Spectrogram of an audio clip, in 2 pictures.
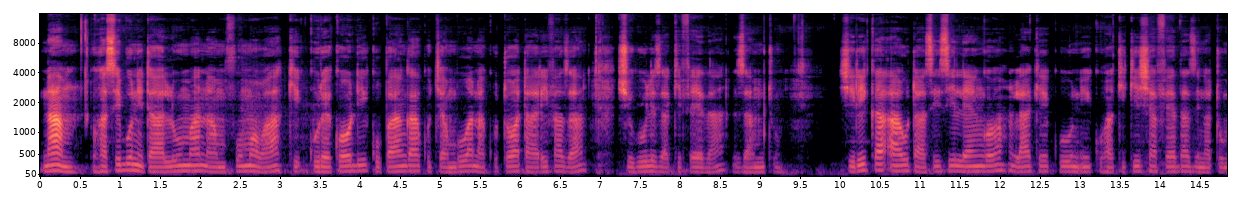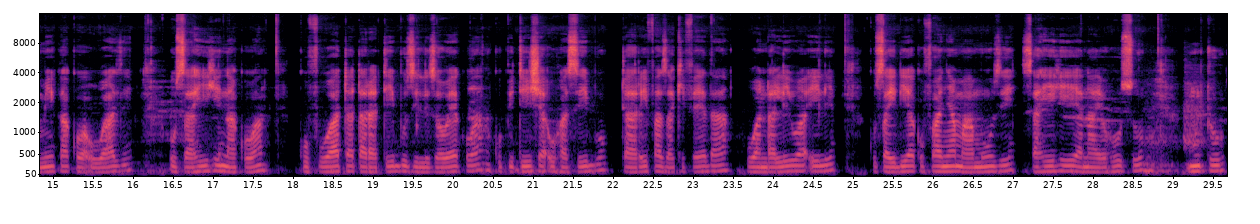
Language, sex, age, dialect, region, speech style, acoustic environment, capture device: Swahili, male, 18-24, Kenya - Nairobi Sheng-influenced, Kenya, relaxed, silence, mobile / Linux / Chrome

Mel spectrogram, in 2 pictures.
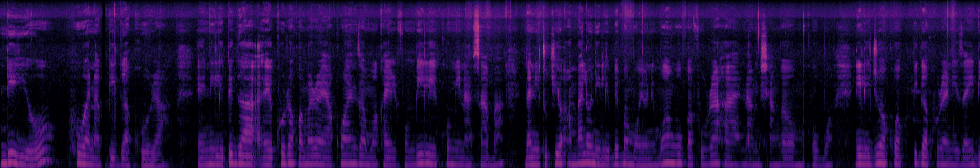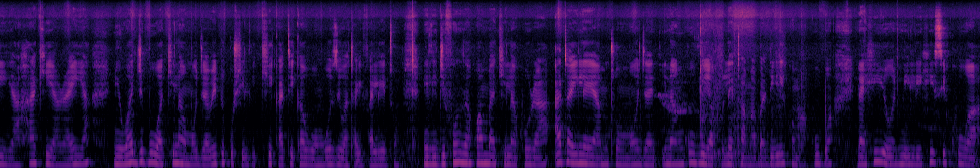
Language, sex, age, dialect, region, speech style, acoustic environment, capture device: Swahili, female, 25-34, Kenya - Nairobi Sheng-influenced, Kenya, happy, silence, mobile / Linux / Chrome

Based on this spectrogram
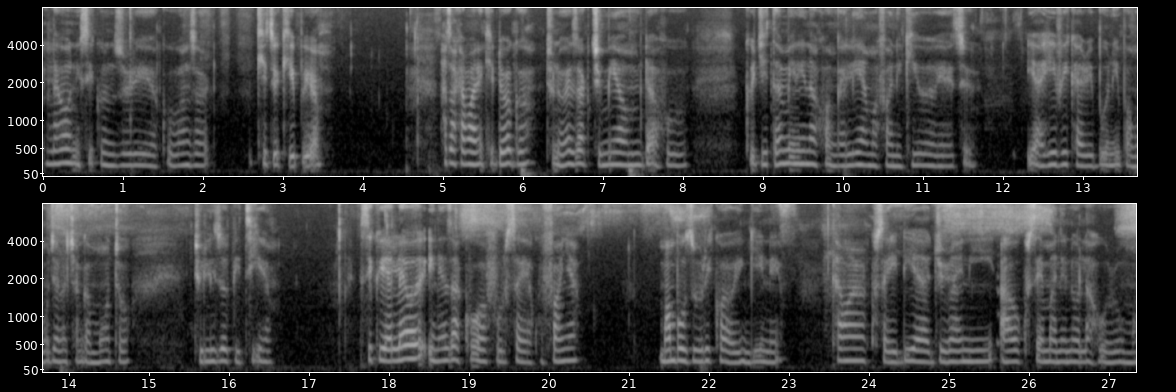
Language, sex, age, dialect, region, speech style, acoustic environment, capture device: Swahili, female, 25-34, Kenya - Mombasa, Kenya, anxious; stressed, people talking; nature, desktop / Windows / Edge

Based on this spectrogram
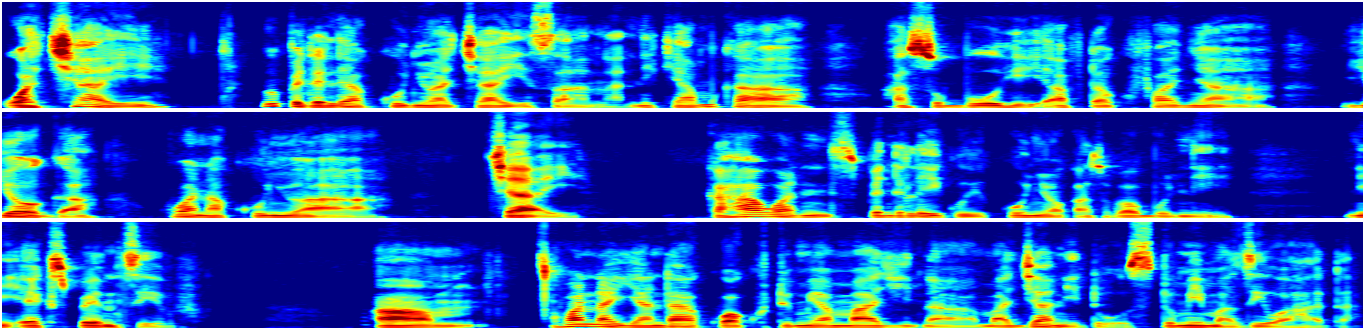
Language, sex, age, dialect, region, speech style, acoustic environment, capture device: Swahili, male, 45-54, Kenya - Nairobi Sheng-influenced, Kenya, relaxed, music, mobile / Linux / Chrome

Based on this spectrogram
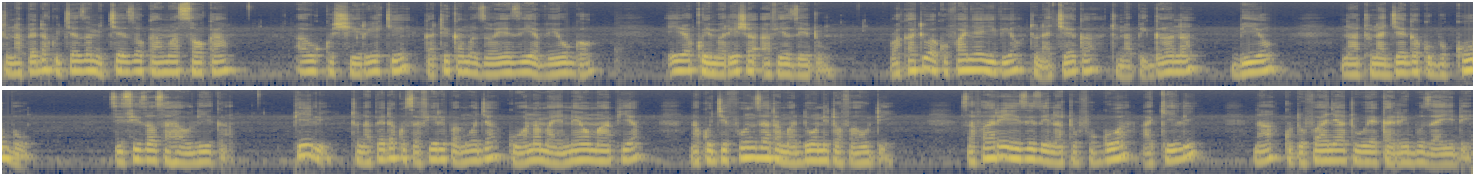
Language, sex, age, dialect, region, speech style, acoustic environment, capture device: Swahili, male, 25-34, Kenya - Nairobi Sheng-influenced, Kenya, happy; relaxed; focused; excited, silence; appliances, desktop / Windows / Chrome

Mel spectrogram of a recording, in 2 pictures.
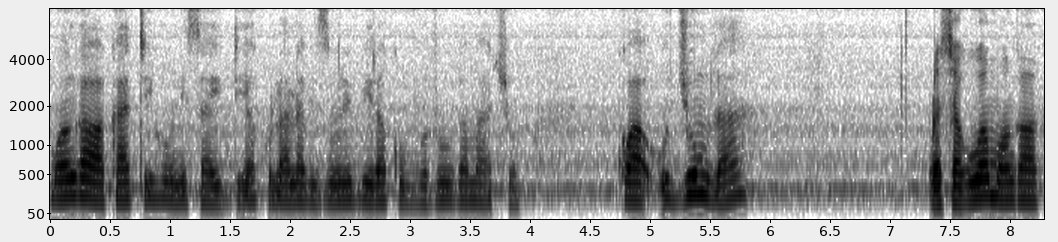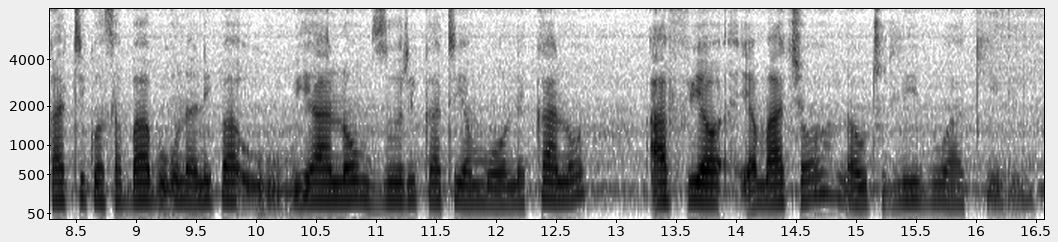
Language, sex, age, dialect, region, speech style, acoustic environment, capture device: Swahili, female, 25-34, Kenya - Nairobi Sheng-influenced, Kenya, happy; excited, silence, mobile / Linux / Chrome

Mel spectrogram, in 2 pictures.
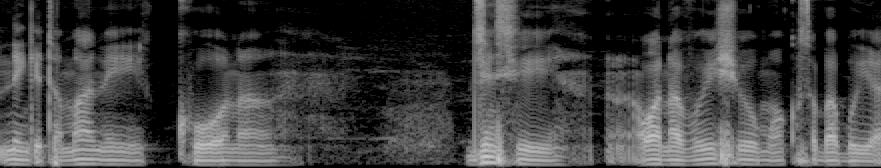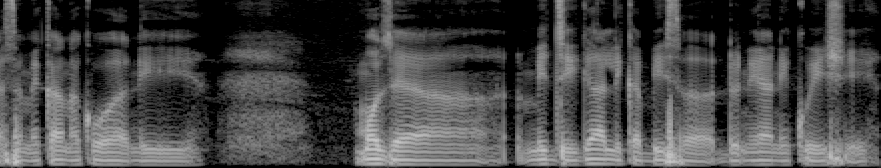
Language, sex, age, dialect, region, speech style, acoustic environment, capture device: Swahili, male, 25-34, Kenya - Nairobi Sheng-influenced, Kenya, relaxed, people talking, mobile / Linux / Edge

